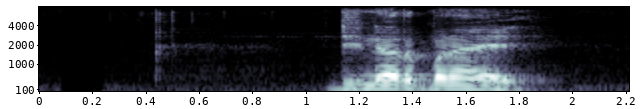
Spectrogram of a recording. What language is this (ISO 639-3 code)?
nep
